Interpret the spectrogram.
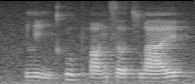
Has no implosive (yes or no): yes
